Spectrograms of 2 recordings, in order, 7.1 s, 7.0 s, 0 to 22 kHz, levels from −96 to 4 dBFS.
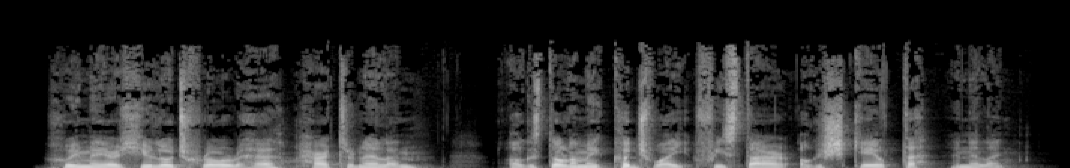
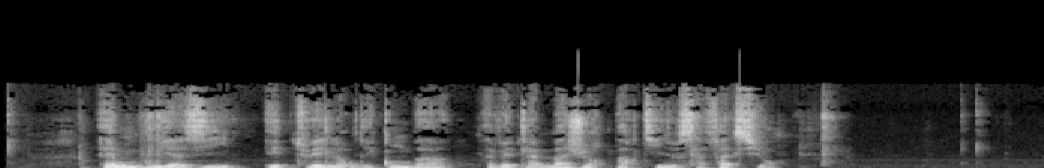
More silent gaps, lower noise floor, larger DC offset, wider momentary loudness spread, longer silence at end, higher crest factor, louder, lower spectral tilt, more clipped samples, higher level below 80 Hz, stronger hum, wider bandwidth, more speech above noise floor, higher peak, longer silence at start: neither; about the same, -61 dBFS vs -64 dBFS; neither; second, 9 LU vs 17 LU; second, 0.45 s vs 1.4 s; about the same, 20 dB vs 16 dB; second, -21 LUFS vs -15 LUFS; about the same, -5 dB/octave vs -4 dB/octave; neither; about the same, -52 dBFS vs -54 dBFS; neither; first, 16.5 kHz vs 11.5 kHz; second, 41 dB vs 50 dB; about the same, -2 dBFS vs 0 dBFS; first, 0.35 s vs 0.05 s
